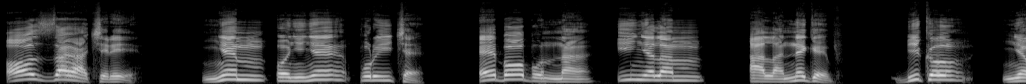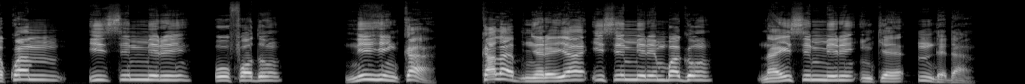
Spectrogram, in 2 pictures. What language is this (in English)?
Igbo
